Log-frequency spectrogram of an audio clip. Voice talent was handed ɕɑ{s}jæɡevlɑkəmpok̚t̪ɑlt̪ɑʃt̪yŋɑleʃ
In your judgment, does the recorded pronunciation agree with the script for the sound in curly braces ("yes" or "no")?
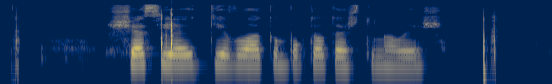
yes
